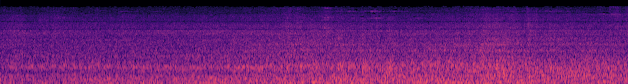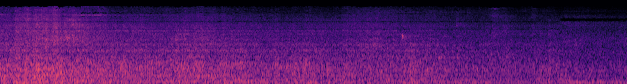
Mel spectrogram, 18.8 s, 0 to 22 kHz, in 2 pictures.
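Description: New York City Subway R46 train running past along the platform: a steady rumble of wheels on rail, building to its loudest about seven seconds in and fading toward the end.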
